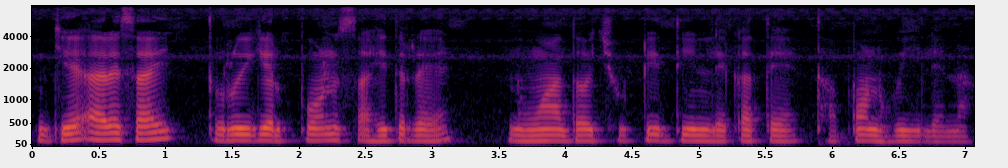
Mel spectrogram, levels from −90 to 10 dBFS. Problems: none marked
